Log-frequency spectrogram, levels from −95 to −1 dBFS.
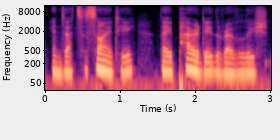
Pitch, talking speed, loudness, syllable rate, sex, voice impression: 110 Hz, 140 wpm, -18 LUFS, 5.5 syllables/s, male, masculine, adult-like, relaxed, slightly weak, slightly soft, slightly muffled, calm, friendly, reassuring, slightly wild, kind, modest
